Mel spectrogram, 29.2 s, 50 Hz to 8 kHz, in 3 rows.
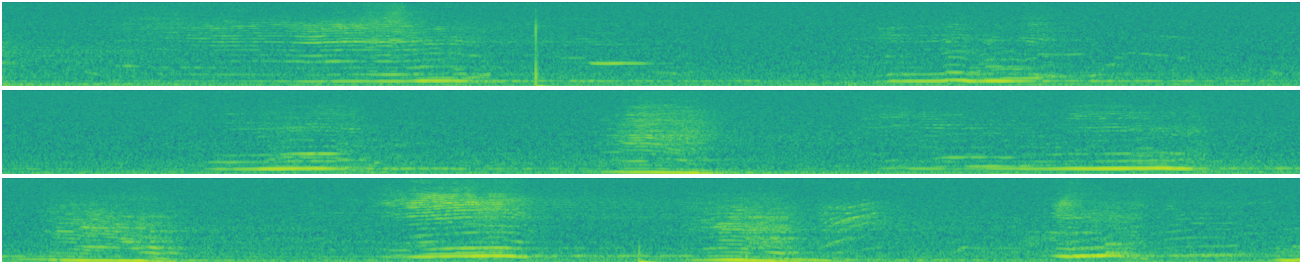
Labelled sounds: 1.2	3.5	humpback whale, 1.4 to 3.6 kHz
4.1	4.9	humpback whale, 0.80 to 1.1 kHz
6.6	8.1	humpback whale, 1.1 to 3.2 kHz
8.5	8.8	humpback whale, 1.1 to 1.2 kHz
11.4	12.8	humpback whale, 0.80 to 2.1 kHz
14.2	14.8	humpback whale, 1.1 to 1.6 kHz
16.6	18.3	humpback whale, 1.8 to 3.4 kHz
19.8	20.4	humpback whale, 0.99 to 1.6 kHz
22.4	23.1	humpback whale, 1.7 to 4.7 kHz
24.7	25.2	humpback whale, 1.2 to 2.2 kHz
25.7	26.1	humpback whale, 1.4 to 3.3 kHz
27.4	28.5	humpback whale, 0.83 to 3.5 kHz

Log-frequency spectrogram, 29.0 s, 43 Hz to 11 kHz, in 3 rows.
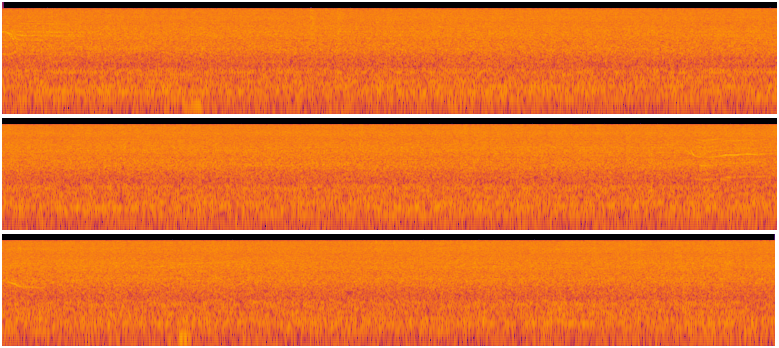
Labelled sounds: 18.5	19.2	killer whale, Bigg's (transient), 1.5 to 3.7 kHz

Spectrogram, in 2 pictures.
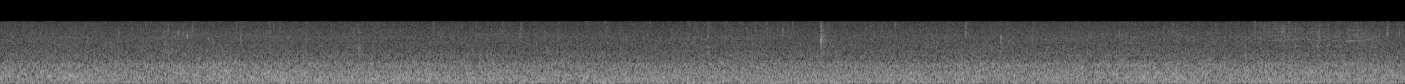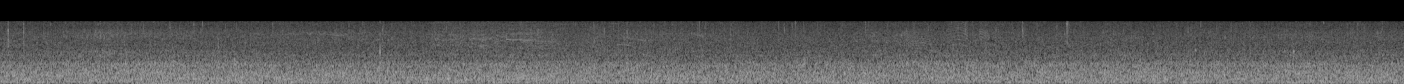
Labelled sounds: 19.1	19.6	Pacific white-sided dolphin, 2.8 to 3.2 kHz

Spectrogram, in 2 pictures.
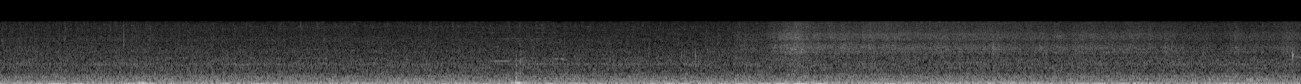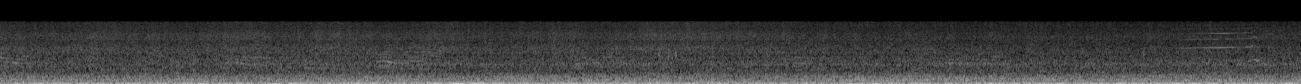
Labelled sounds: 24.7	25.6	killer whale, southern resident, 2.1 to 4.5 kHz

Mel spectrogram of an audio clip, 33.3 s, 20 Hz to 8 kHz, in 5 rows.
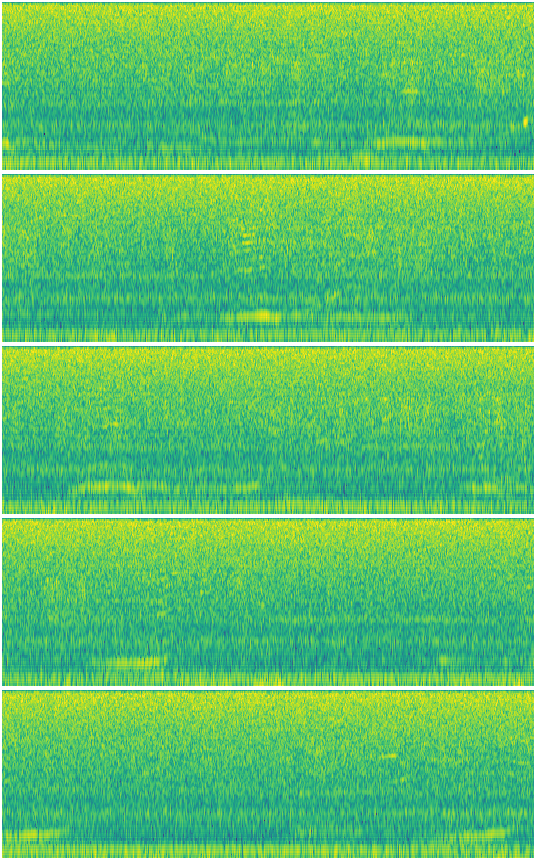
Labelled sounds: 10.9	11.2	humpback whale, 0.86 to 0.99 kHz
31.3	31.6	humpback whale, 2.5 to 2.7 kHz

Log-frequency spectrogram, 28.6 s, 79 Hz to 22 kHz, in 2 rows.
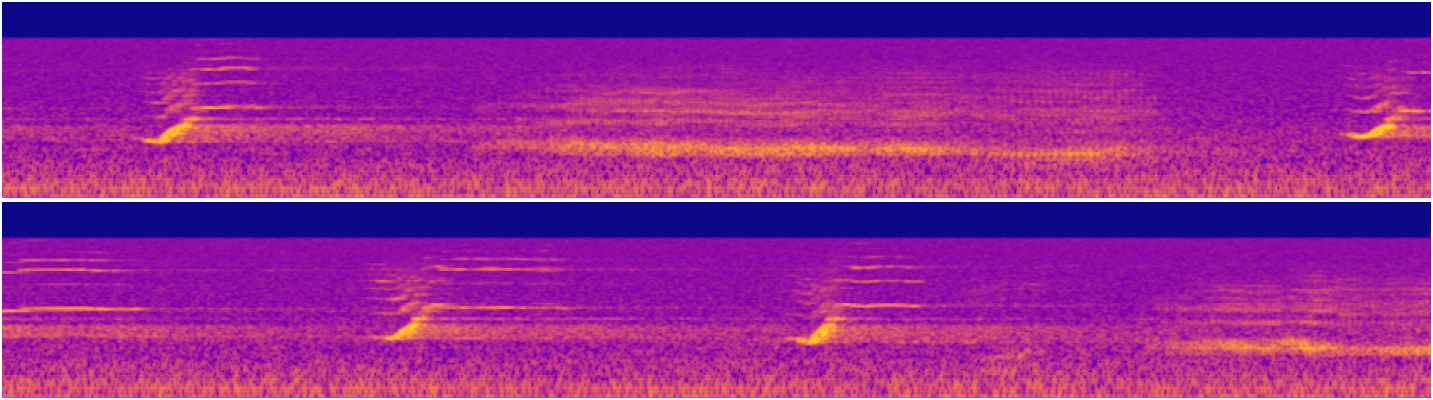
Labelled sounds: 1.4	2.6	humpback whale, 0.80 to 4.5 kHz
5.7	6.6	humpback whale, 1.2 to 1.8 kHz
7.1	7.6	humpback whale, 0.83 to 0.96 kHz
10.7	10.9	humpback whale, 1.9 to 2.1 kHz
13.4	15.6	humpback whale, 0.80 to 5.2 kHz
17.9	19.9	humpback whale, 0.80 to 4.4 kHz
22.5	23.5	humpback whale, 0.99 to 4.7 kHz
26.4	26.7	humpback whale, 1.6 to 1.9 kHz
27.6	28.0	humpback whale, 0.83 to 0.93 kHz

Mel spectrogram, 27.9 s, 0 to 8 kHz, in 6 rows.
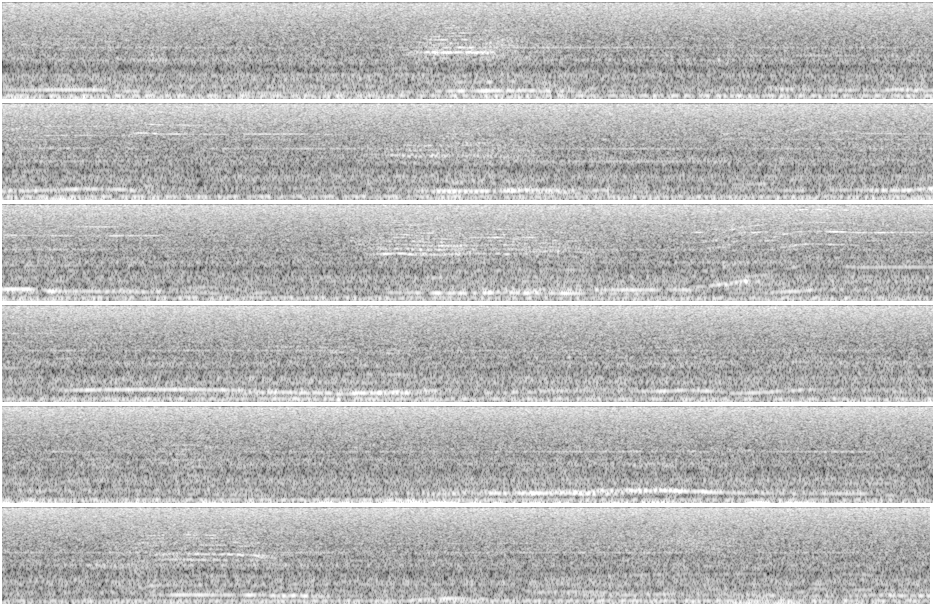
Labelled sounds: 2.0	2.5	humpback whale, 1.4 to 1.9 kHz
5.3	6.2	humpback whale, 2.9 to 3.1 kHz
9.0	10.1	humpback whale, 2.8 to 3.9 kHz
11.1	11.7	humpback whale, 1.5 to 2.2 kHz
13.2	14.0	humpback whale, 1.0 to 4.4 kHz
24.0	24.7	humpback whale, 1.4 to 1.8 kHz

